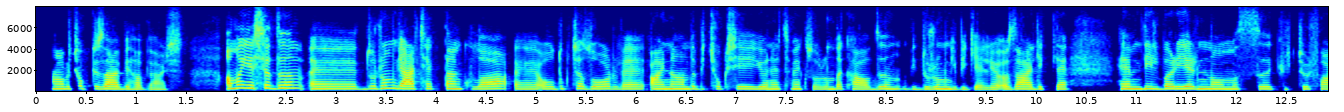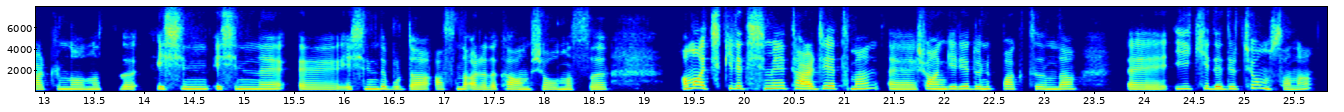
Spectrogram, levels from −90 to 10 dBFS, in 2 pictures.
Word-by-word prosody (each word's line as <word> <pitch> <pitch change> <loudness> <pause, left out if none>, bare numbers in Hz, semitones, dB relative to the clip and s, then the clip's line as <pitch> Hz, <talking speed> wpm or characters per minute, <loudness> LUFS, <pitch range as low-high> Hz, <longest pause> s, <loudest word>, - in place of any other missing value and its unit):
A, 225 0 +2
bu - - -1
çok 240 0 -7
güzel 215 -2 +4
bir 210 - 0
haber. 190 -1 -5 0.5
Ama 265 +6 +5
yaşadığın, 290 0 +3
ııı, 225 -2 +1
durum 265 +4 0
gerçekten 230 0 +4
kulağa, 215 +2 +1
ııı, 205 0 -3
oldukça 215 +3 -3
zor 215 0 -1
ve 210 0 -1
aynı 215 +1 +4
anda 215 0 +1
birçok 205 +2 -8
şeyi 215 -1 -2
yönetmek 210 +1 -1
zorunda 200 +1 -3
kaldığın 205 0 -1
bir 200 -3 -9
durum 210 +2 +2
gibi 185 -2 -7
geliyor. 170 +2 -4
Özellikle 205 0 +1 0.5
hem 225 -1 +3
dil 225 -2 -1
bariyerinin 220 -1 +3
olması, 210 0 -1
kültür 200 +3 -9
farkının 205 0 -2
olması, 200 +1 -3 0.2
eşinin 220 0 +2
eşinle, 215 -1 +1
eee, 195 -1 -3
eşinin 220 +2 +1
de 220 -3 -1
burada 200 -1 0
aslında 210 +1 -3
arada 195 -1 -1
kalmış 195 -1 -1
olması 195 0 -2 0.7
ama 260 +6 +6
açık 285 -1 +1
iletişimi 260 0 0
tercih 230 +1 +4
etmen, 245 +2 0
eee, 200 -2 +1
şu 230 - +2
an 220 -1 +5
geriye 220 +1 0
dönüp 220 0 -1
baktığında, 215 0 -1 0.5
eee, 200 -1 0
iyi 235 +1 -2
ki 230 0 -5
dedirtiyor 225 +7 +1
mu 250 -5 0
sana? 185 +5 -4
215 Hz, 145 wpm, -23 LUFS, 205-225 Hz, 0.7 s, ama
